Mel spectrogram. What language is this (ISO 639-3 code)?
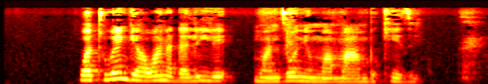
swa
